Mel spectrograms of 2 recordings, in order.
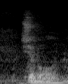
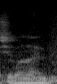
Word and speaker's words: Siobhan: This is Siobhan. Siobhan. I always call it Siobhan, because that's the Scottish way of pronouncing it, Siobhan.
